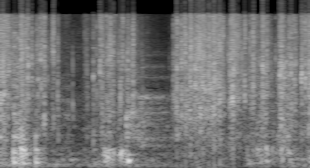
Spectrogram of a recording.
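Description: Cardboard snack boxes and plastic packaging crinkling and rustling as they are handled and rummaged through, with a brief lull about a second in.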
